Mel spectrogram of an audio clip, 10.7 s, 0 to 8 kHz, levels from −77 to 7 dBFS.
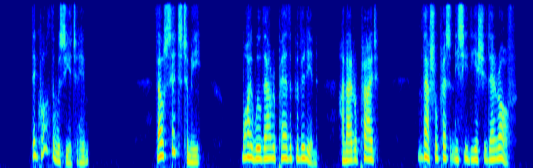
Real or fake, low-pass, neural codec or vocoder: fake; 7.2 kHz; codec, 16 kHz in and 24 kHz out, 0.6 kbps, FocalCodec, streaming, 2048 codes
